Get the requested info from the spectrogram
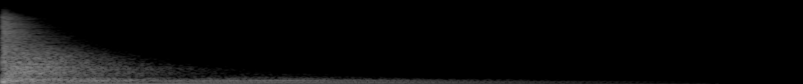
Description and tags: Plat mŽtallique gong mp lg
percussion, household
